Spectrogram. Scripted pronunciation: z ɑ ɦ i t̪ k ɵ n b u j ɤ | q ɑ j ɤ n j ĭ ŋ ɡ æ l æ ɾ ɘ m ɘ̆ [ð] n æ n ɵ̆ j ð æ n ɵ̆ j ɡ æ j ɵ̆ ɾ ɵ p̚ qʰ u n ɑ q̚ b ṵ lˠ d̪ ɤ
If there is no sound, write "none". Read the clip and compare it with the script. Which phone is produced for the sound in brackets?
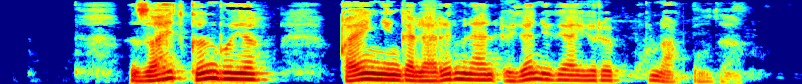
none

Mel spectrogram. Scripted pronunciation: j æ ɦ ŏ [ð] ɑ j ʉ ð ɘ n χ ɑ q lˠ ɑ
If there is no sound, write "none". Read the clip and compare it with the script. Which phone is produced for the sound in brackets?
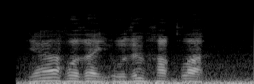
ð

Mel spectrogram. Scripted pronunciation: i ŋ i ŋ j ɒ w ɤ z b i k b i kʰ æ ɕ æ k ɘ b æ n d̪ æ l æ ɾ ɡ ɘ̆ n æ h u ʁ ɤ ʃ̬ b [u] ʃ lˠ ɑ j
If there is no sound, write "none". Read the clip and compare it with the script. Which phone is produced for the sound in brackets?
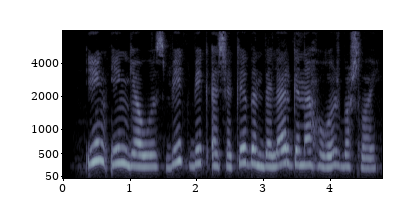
ɒ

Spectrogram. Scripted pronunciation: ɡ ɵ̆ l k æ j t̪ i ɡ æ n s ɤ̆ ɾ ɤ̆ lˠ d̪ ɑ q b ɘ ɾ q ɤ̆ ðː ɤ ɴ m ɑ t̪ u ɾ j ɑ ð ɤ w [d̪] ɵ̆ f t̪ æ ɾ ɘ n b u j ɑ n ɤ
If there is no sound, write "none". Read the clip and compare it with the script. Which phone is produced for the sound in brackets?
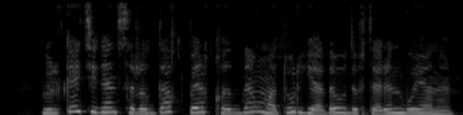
d̪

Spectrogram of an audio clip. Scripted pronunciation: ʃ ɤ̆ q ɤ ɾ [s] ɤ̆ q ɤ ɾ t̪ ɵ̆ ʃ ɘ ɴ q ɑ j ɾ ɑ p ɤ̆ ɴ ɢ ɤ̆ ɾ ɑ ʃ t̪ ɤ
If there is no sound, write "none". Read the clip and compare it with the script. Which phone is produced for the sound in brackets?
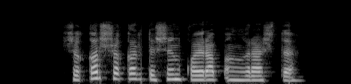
ʃ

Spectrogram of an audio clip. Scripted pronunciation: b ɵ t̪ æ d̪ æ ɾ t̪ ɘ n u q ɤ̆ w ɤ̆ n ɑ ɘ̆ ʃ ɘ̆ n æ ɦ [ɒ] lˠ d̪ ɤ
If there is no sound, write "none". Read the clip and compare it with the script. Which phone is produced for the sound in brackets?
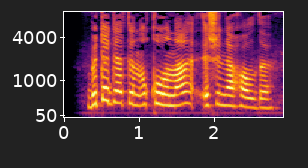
ɒ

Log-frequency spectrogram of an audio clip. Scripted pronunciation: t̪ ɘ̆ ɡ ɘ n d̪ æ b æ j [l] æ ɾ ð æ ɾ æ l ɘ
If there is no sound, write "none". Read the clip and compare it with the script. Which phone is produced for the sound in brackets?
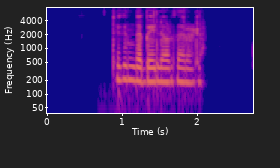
l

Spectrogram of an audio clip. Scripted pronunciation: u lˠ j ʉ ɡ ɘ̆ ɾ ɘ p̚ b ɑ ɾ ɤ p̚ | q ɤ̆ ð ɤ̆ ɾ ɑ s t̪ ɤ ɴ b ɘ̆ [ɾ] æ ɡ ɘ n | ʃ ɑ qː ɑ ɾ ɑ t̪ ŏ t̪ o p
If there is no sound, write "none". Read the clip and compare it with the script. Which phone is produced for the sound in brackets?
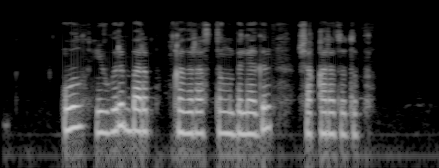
l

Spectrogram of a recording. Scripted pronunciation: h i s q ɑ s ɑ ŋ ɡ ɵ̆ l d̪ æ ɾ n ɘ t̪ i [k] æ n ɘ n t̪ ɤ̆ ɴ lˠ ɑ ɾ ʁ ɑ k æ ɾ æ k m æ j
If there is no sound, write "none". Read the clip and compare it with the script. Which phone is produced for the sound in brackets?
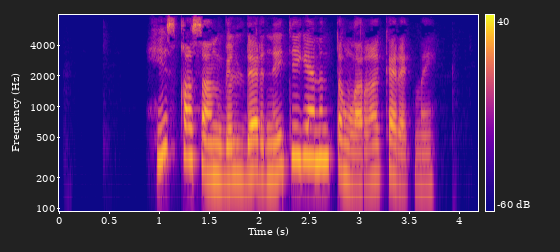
ɡ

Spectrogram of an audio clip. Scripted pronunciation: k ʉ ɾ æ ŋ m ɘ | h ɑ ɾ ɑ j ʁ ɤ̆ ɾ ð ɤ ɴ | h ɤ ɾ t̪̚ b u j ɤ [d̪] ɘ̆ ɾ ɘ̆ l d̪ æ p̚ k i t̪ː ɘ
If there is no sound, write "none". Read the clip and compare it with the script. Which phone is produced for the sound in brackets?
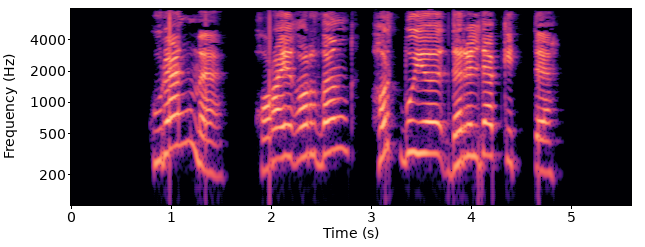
d̪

